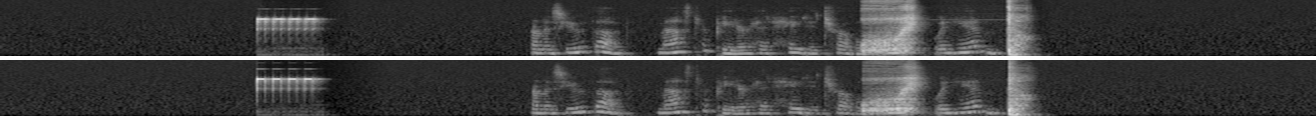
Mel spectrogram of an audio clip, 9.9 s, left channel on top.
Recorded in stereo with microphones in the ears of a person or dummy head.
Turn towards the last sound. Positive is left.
turn(degrees=70)  # may be behind; listen again after turning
